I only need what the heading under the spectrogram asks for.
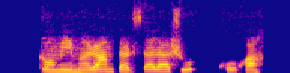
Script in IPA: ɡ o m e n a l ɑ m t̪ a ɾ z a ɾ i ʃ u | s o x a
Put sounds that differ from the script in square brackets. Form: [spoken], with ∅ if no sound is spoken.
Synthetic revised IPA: [k] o m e [m] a [ɾ] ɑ m t̪ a ɾ [s] a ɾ [a] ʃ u | [x] o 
